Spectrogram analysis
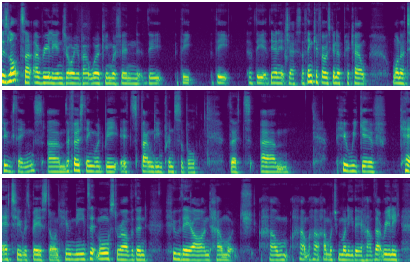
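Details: Stammering in an adult male NHS paediatric trainee doctor who has stammered for as long as he can remember and allows himself to stammer openly.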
